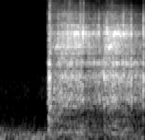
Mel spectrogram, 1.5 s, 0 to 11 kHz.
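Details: 1985 Yamaha Moto 4 ATV with no start and no engine turnover, starter jumped directly at its terminal: high smooth whir spinning up instantly with no cranking beat; starter runs free, drive gear likely not catching.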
